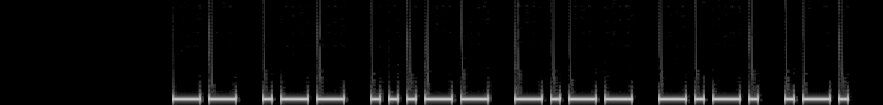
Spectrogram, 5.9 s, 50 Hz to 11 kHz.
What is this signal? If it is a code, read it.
Morse code, heard as a keyed tone, about 20 wpm, 700 Hz. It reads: MW3YCR
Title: DXCC-100 Call Signs - 6 Characters - Repeated 3x - 20wpm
